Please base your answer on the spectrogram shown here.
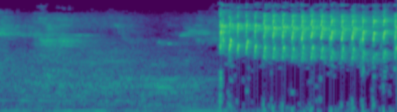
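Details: Lovebird gives soft, muffled twitter, then abruptly breaks into a fast, rattling chatter of high, sharp notes at about three per second.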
